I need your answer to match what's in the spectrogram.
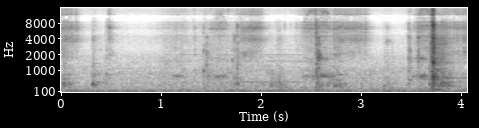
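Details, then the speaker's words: Lexus RX350 VVT-i cam phaser, chain turned by hand under the hood: scattered sharp metallic clacks as the phaser snaps back; its lock pin isn't holding, a cause of rattle at start. "у нас на работе rx350 на 1 голове тарахтит фазовращатель вкусно это даже видно"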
